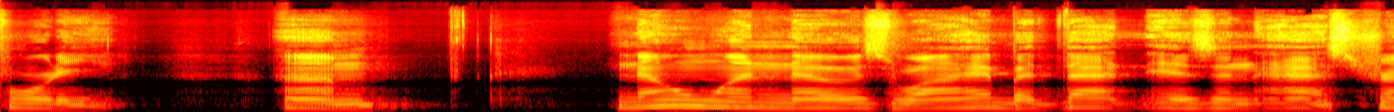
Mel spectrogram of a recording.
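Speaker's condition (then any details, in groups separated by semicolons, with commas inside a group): ALS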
